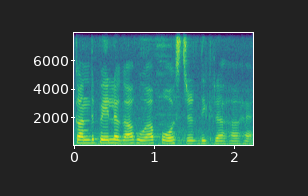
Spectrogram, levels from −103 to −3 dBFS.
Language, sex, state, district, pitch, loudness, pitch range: Hindi, female, Punjab, Pathankot, 210 Hz, -16 LUFS, 195-225 Hz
